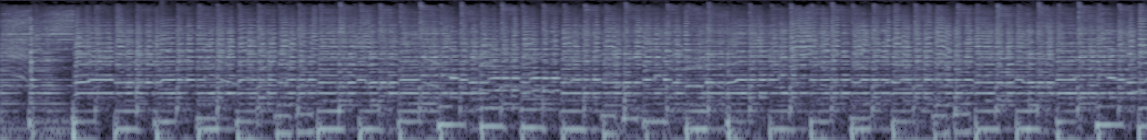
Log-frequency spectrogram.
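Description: Polka band playing an up-tempo fiddle tune, with the fiddle leading over accordion, horns and a steady bass beat. The full band comes in about a second in.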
